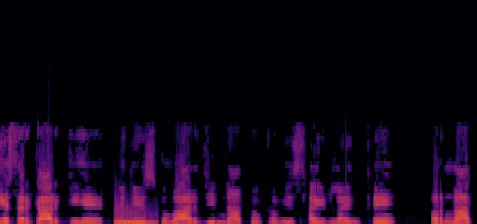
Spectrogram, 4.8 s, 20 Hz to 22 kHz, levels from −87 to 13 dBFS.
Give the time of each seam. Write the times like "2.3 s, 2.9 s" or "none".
1.2 s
